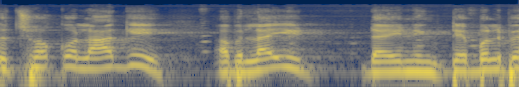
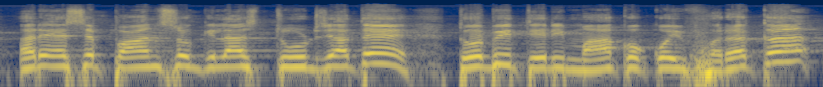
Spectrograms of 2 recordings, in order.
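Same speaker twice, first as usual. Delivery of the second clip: ordinary talk, nothing marked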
